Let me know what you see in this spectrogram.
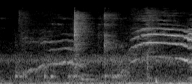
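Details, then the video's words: Domestic cat with a short, high, arching meow near the end, rising then falling, over indoor background noise and faint voices. "funny cats talking"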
